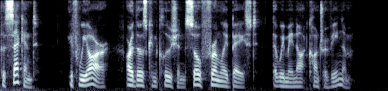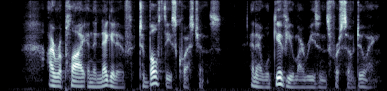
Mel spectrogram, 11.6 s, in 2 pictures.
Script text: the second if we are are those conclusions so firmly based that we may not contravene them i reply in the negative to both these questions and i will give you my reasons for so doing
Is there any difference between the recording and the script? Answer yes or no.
no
